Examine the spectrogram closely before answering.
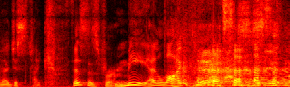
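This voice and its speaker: Audible room echo and noticeable background noise surround a man with an American accent who speaks at a moderate pace in a fairly high voice. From upstate New York. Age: 60s. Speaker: cannabis breeder. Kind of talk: casual interview.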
